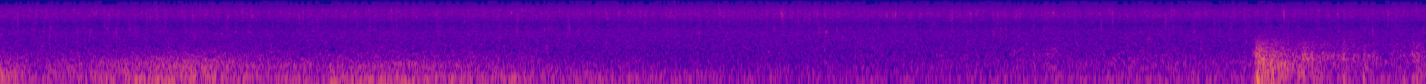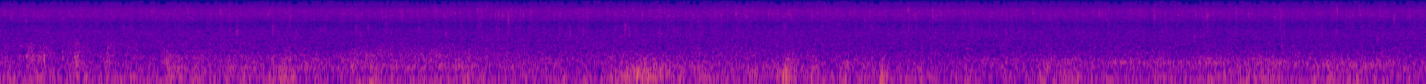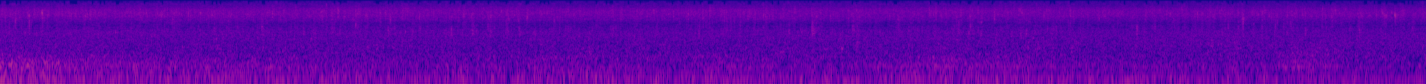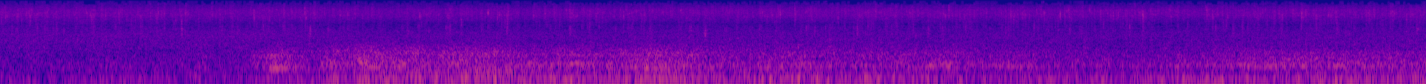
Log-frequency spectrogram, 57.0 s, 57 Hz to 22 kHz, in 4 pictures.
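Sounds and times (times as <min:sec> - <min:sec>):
steady rain falling: 0:00.0 - 0:57.0
thunder rumbling: 0:12.6 - 0:17.4.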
